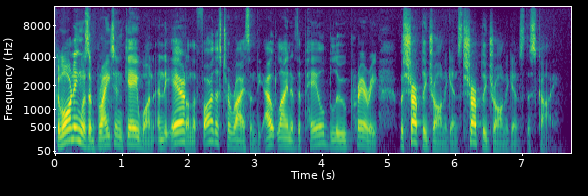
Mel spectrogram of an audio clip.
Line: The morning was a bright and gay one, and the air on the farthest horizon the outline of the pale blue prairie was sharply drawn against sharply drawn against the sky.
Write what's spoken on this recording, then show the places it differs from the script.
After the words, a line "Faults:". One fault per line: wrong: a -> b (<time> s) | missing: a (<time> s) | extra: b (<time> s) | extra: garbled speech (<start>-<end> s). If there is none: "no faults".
The morning was a bright and gay one, and the air on the farthest horizon the outline of the pale blue prairie was sharply drawn against sharply drawn against the sky.
Faults:
no faults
